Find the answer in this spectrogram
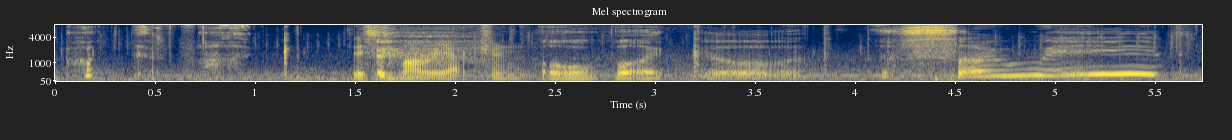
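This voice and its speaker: Noticeable background noise fills the clip. Through it, a man talks at a very slow pace. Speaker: gaming YouTuber. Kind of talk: gameplay commentary rant.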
